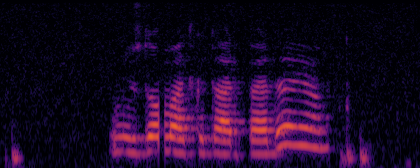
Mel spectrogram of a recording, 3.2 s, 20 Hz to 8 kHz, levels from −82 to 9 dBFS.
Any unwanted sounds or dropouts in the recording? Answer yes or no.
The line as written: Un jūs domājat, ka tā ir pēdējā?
yes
